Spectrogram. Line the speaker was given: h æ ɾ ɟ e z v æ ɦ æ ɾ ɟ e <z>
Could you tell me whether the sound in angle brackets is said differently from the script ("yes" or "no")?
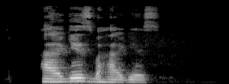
no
